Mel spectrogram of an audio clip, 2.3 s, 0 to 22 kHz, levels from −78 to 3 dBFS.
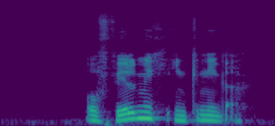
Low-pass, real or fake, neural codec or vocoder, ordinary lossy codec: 19.8 kHz; fake; codec, 44.1 kHz, 7.8 kbps, Pupu-Codec; none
